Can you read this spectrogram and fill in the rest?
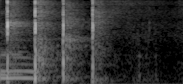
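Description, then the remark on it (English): Four quick, sharp hand claps in an even rhythm, crisp, followed by a short fading tail of quiet background sound. No voices. “Insert laugh, clap trap. You know, clap.”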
